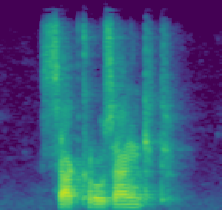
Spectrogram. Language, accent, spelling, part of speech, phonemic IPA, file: German, Austria, sakrosankt, adjective, /sakʁoˈsaŋkt/, De-at-sakrosankt.ogg
- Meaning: sacrosanct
